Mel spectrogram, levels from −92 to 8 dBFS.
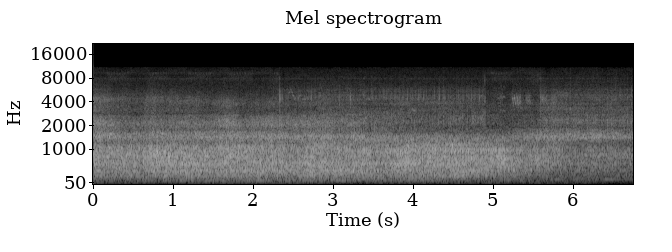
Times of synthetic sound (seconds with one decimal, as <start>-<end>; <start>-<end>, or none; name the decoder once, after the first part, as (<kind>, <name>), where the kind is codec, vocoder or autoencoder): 2.8-3.4 (autoencoder, DAC-VAE); 5.3-6.8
